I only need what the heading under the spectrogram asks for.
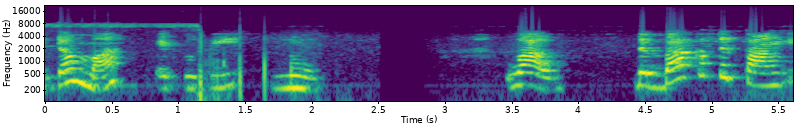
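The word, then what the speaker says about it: واو: form a circular shape similar to the English W in water so wow when you add the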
